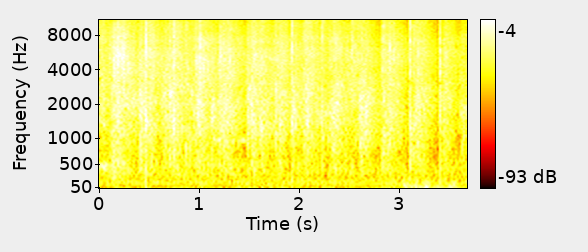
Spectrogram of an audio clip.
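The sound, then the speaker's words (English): A crowd gives a clap offering, clapping together in a steady, dense wash of overlapping handclaps that stays fairly even in loudness for several seconds, with no voices standing out. “Let's give Edith a clap offering.”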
